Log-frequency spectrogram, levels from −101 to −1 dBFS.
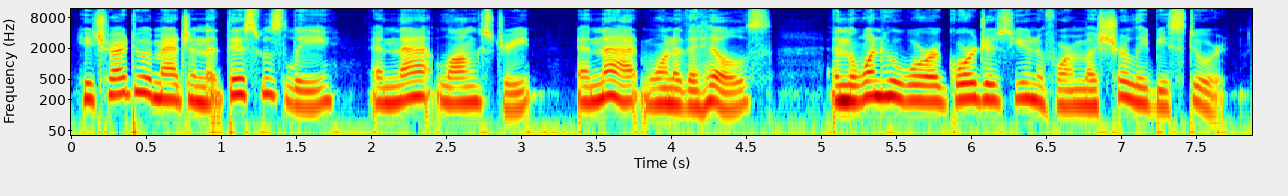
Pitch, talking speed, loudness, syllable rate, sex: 190 Hz, 220 wpm, -18 LUFS, 5.8 syllables/s, female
